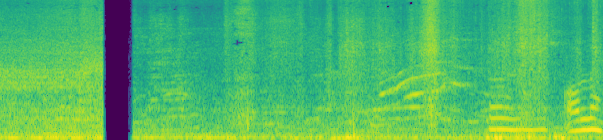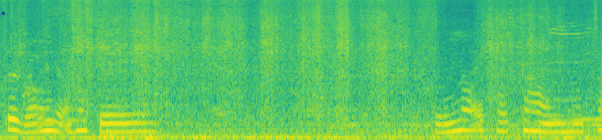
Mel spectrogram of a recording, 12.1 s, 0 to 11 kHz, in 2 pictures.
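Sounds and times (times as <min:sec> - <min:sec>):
plastic bag crinkling: 0:02.6 - 0:12.0.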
